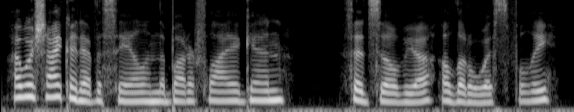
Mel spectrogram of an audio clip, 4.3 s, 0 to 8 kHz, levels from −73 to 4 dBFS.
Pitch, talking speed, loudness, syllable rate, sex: 210 Hz, 225 wpm, -18 LUFS, 6.4 syllables/s, female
